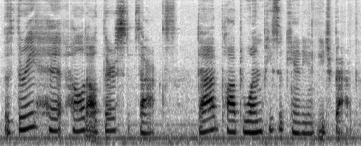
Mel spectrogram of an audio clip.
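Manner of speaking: ordinary delivery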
